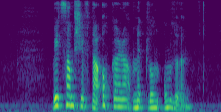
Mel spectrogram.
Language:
Faroese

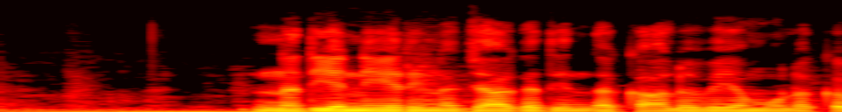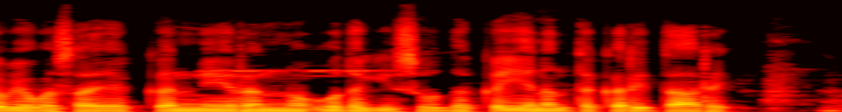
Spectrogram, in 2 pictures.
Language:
Kannada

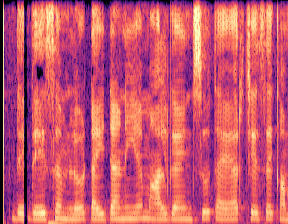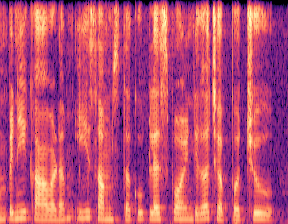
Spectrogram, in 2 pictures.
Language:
Telugu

